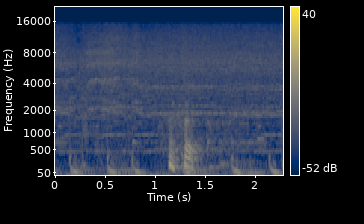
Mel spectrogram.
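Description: JJRC H56 mini quadcopter's small motors and propellers giving a steady high whine as it flies, with a short burst of voice about a second in.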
